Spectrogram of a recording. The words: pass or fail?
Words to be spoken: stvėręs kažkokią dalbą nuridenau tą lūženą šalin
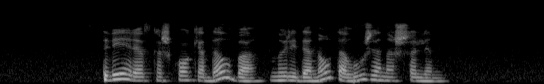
pass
